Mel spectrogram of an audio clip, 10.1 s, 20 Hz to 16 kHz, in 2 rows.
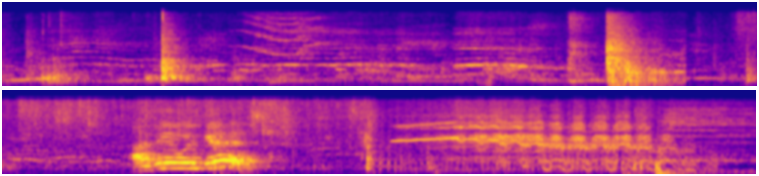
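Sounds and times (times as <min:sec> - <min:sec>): horse whinny: 0:07.6 - 0:09.8.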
